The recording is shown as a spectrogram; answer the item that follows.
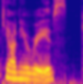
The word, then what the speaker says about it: Keanu Reeves: Keanu Reeves.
